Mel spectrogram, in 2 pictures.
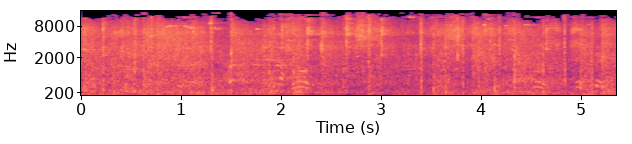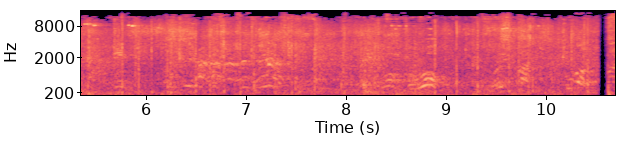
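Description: Boxing gloves striking a heavy bag in quick repeated punches, the thuds running on over busy gym noise with people talking in the background.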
